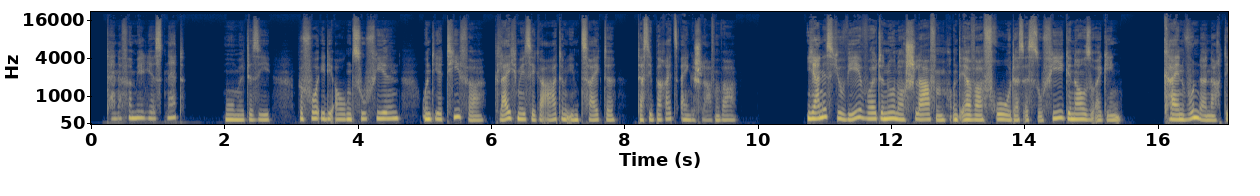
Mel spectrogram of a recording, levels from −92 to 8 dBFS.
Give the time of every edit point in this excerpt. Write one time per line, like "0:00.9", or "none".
none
